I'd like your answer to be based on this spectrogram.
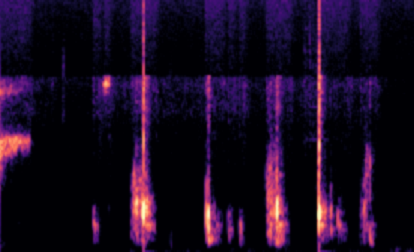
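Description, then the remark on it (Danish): A plunger works in a clogged toilet, heard over a phone call, making a series of wet, squelching plops in irregular bursts, preceded by a short electronic tone at the start. “ringede fra toilettet, hvor han var i gang med at svuppe nogle, øh, nogle, nogle lort op, eller noget, hvad fanden man siger.”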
